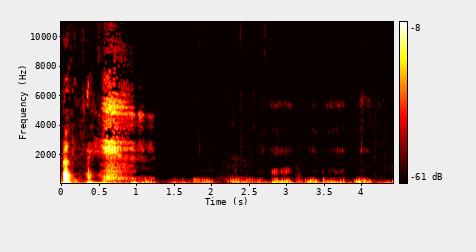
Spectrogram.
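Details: Indoor recording of an 8-year-old female Maine Coon rubbing on fake plants: a brief human voice opens, then a quiet, low purr throbs in short breath-paced bursts for the remaining three seconds.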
